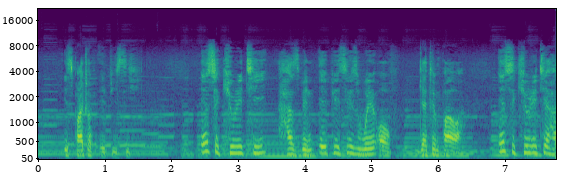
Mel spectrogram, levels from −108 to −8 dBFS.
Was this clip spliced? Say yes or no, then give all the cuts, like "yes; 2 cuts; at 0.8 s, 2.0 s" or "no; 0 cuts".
no; 0 cuts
